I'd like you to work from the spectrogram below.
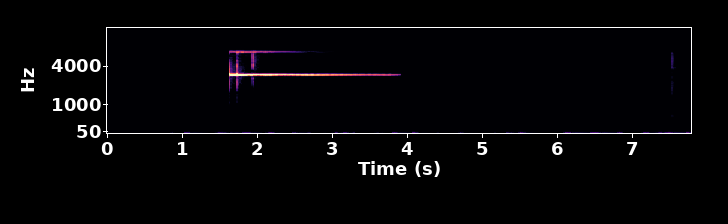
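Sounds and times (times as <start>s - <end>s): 
bright bell strike signalling the start of an exercise: 1.6s - 3.9s.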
